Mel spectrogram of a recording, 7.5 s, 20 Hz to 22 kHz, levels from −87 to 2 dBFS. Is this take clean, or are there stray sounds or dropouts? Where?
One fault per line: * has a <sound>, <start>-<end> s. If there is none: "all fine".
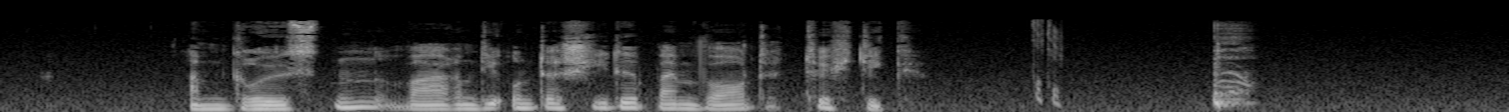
* has a chirp, 5.1-5.4 s
* has a cough, 6.0-6.3 s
